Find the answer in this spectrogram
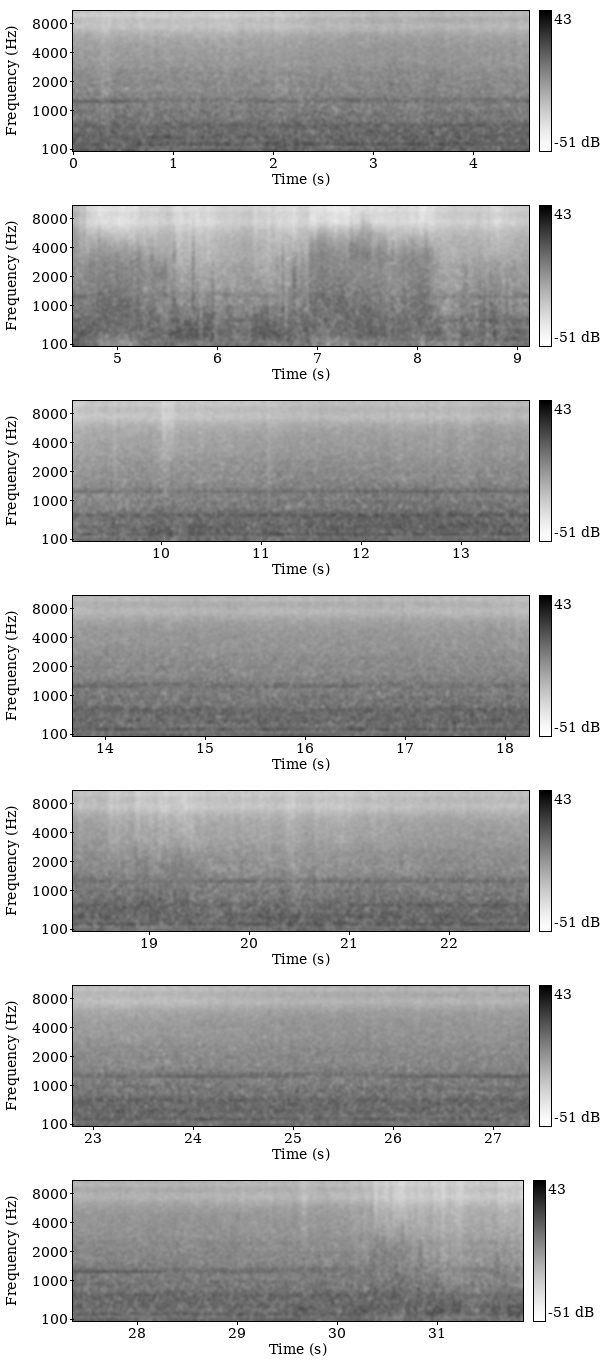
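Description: A sightseeing boat running steadily under way: a constant engine hum with a faint high tone, water rushing in the wake, and wind buffeting the microphone. There is a brief surge of rushing noise about seven seconds in.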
